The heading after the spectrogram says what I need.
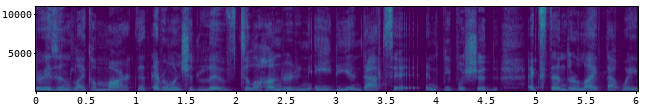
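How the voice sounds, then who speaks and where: A woman speaks at a fairly quick pace in an ordinary speaking voice, her pitch fairly low. The recording is very clean, with a silent background. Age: 40s. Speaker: podcast host. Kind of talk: interview. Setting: podcast.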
